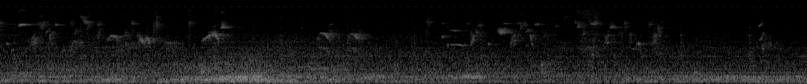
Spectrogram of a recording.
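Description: Small birds chirping: many short, high calls scattered throughout, over a steady low rumble that swells a couple of seconds in.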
